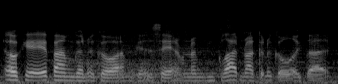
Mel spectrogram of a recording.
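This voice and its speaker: A woman's voice: fairly low pitch, level tone, fast talker, gravelly, over music. A woman playing in a tabletop roleplaying game, talking casually in character.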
